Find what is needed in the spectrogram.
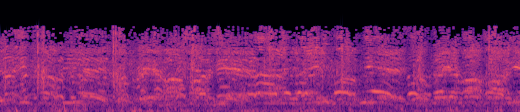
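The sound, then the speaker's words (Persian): Telecom company retirees rallying in protest in Ahvaz, a loud mass of voices shouting and chanting in unison, with overlapping calls and babble sustained at full strength throughout. “و صدای بازنشستگان شرکت مخابرات در اهواز.”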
